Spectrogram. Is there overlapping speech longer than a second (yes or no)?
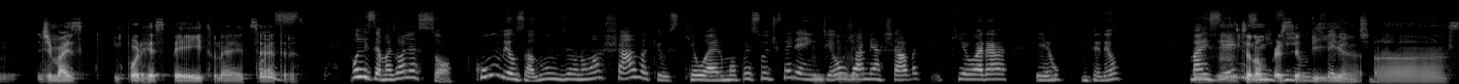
yes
